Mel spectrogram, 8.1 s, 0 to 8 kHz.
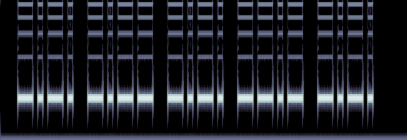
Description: Morse code, heard as a keyed tone, about 12 wpm, 800 Hz. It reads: CYCQC
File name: taviro tanulas / cw 75 15 10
